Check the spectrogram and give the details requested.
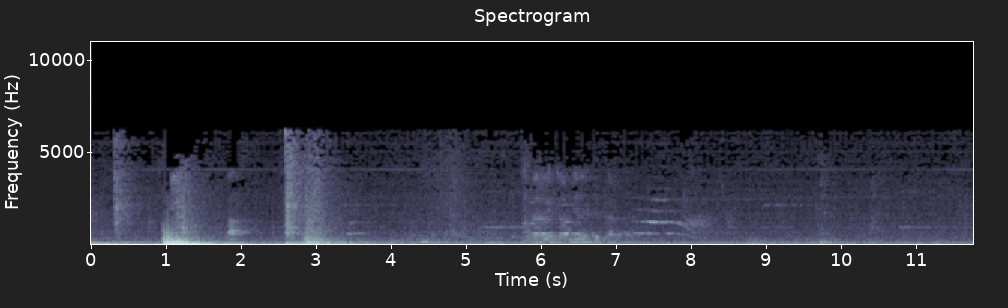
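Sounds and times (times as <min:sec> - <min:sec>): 
door closing with heavy dull thuds: 0:00.9 - 0:01.8, 0:02.6 - 0:03.5
speech: 0:06.4 - 0:07.4.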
